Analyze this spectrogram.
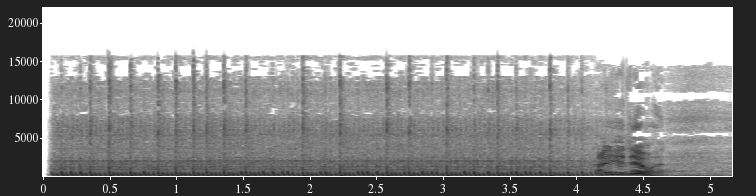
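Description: A chainsaw engine runs fast with a rattling buzz.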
